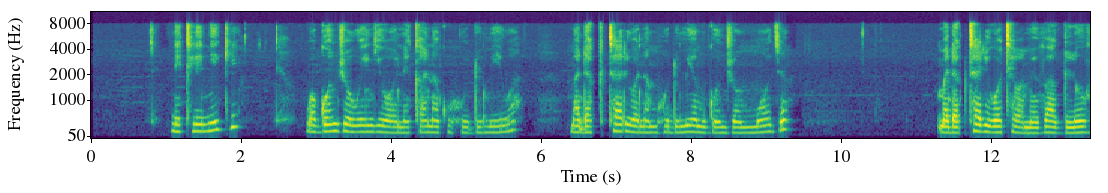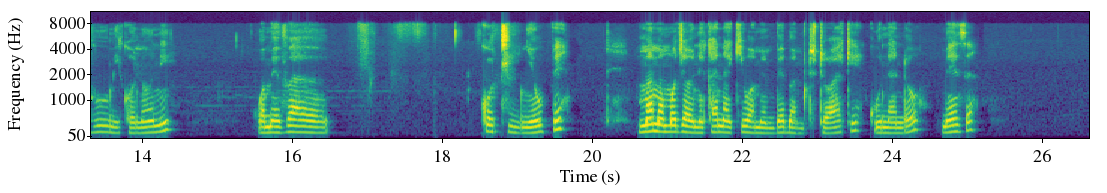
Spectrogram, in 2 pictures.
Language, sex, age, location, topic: Swahili, female, 18-24, Kisii, health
